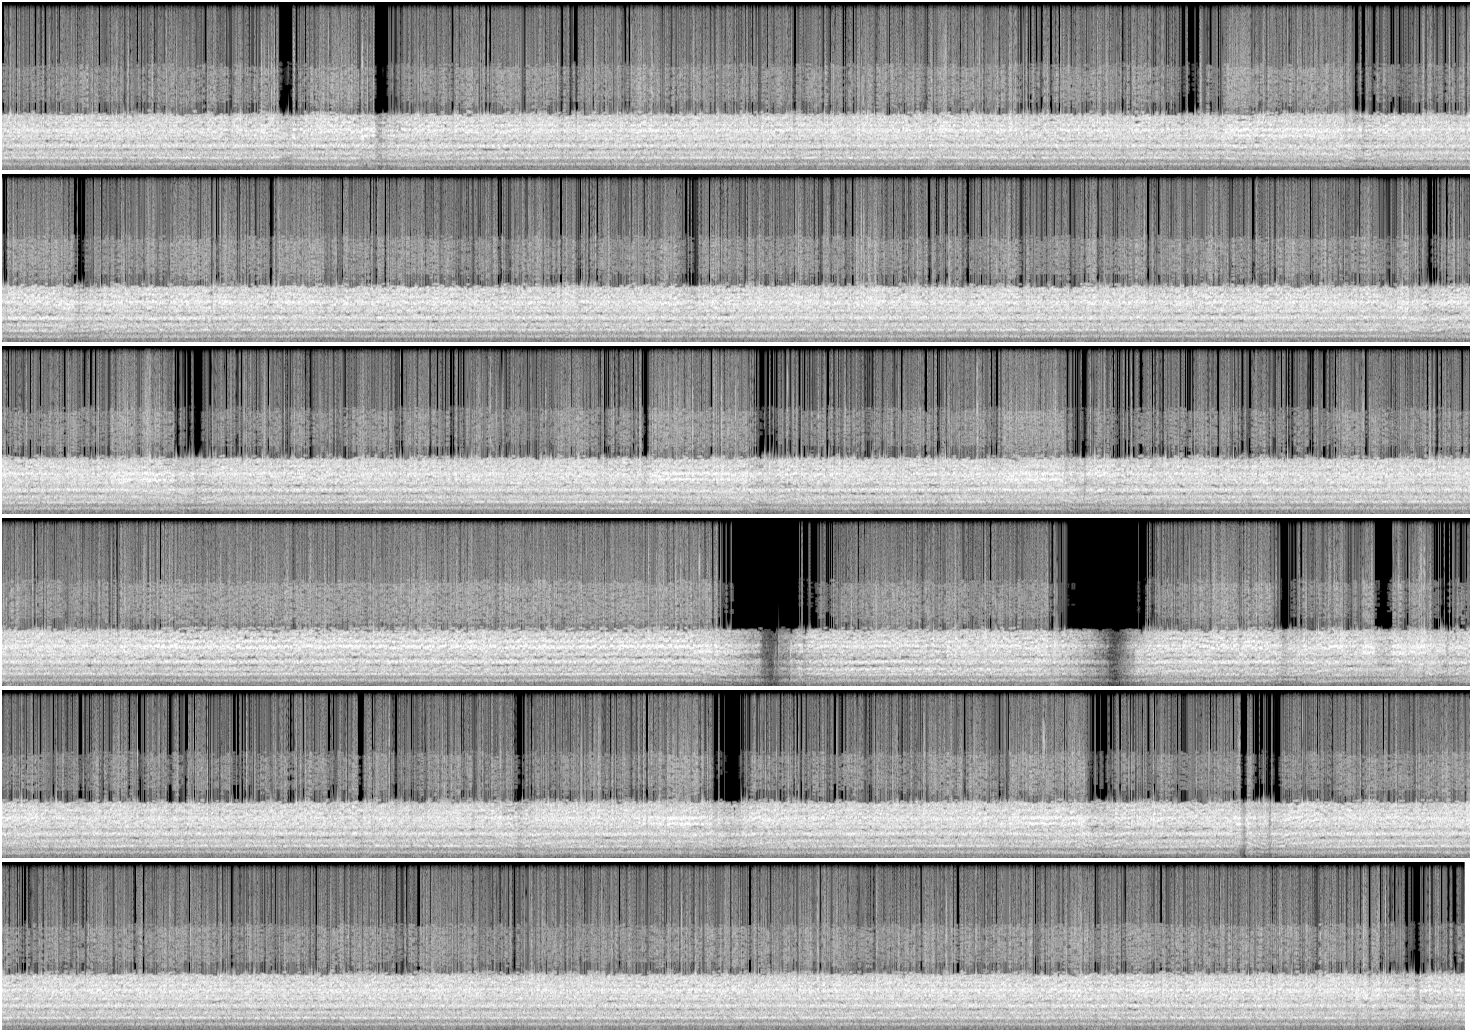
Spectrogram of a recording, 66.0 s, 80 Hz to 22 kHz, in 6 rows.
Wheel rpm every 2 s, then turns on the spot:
230, 200, 230, 230, 220, 190, 230, 230, 240, 230, 210, 200, 230, 210, 210, 220, 230, 210, 190, 130, 140, 180, 220, 230, 180, 210, 180, 230, 230, 230, 230, 240, 210.
none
